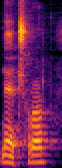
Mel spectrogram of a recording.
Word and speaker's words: natural: The Natural Science Museum يعني متحف العلوم الطبيعية، وقلنا التي يو ار بننطقها زي صوت الشح فنقول Natural Science Museum.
